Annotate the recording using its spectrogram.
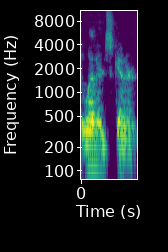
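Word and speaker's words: Lynyrd Skynyrd: by ray charles and pronounced leonard skinner by leonard skinner you had to put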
